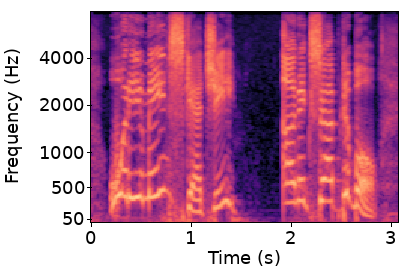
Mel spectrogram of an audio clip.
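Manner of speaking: very high, swooping, sing-song, silly put-on voice. Doing a version of a guest's voice for the guest: J Rye voice. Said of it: "this voice I would do".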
